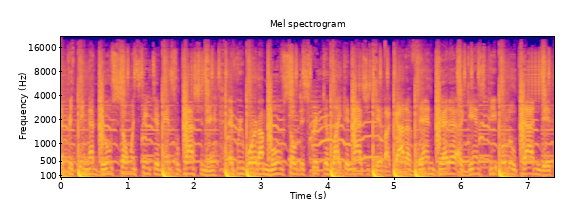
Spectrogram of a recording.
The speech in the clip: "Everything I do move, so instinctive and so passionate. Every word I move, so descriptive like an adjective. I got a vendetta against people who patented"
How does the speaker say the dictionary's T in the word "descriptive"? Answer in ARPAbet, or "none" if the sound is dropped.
T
